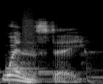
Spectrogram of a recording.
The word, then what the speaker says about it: Wednesday: But the person who wrote this can't have spent much time in Britain, where the word is pronounced without the first D almost everywhere, except a few areas of North England and Scotland.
